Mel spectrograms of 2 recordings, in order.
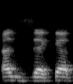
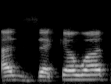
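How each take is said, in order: First: The long vowel follows with no 'w' sound. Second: A 'w' sound is heard before the long vowel. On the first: The speaker calls it right. "അവിടെ അസ്സകാത്ത" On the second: The speaker calls it wrong. "അസ്സകവാത്ത് അല്ല"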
